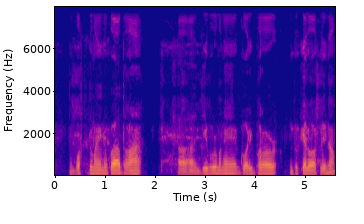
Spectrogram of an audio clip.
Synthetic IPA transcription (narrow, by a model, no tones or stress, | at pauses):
bɔstu̥tʊmanɛenukuwadʱɔɹɔa | zibʊɹmanɛɡɔɹib̚ɡʱɔɹɔɹ | dukʰijalowasɔlinɔ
